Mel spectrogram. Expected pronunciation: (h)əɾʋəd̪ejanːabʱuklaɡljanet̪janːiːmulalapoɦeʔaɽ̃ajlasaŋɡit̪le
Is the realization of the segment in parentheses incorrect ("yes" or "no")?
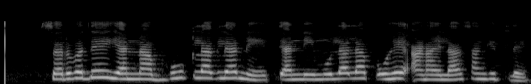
yes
